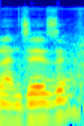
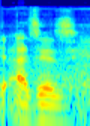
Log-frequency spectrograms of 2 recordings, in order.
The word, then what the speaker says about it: Anzeze: Okay, my name is Anzeze, but most people call me Azeze. Okay, I play number 6 midfield, defensive. Okay. As in, watu wengi wanashindwa kupronounce Anzeze, so wanasema Azeze.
